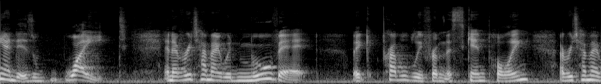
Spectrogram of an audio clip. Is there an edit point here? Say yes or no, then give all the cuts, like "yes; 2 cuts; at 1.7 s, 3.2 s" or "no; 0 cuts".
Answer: no; 0 cuts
